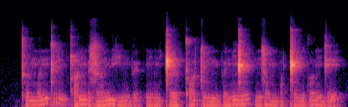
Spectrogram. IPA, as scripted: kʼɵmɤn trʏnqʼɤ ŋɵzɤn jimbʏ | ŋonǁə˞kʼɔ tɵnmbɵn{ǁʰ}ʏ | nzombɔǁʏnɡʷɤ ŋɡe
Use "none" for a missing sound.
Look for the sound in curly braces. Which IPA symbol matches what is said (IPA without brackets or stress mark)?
ŋ͡ǁ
